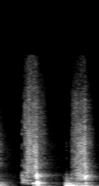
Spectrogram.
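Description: Two broad scraping strokes of a drywall trowel spreading joint compound into a corner, each a close, rough rasp lasting about half a second.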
